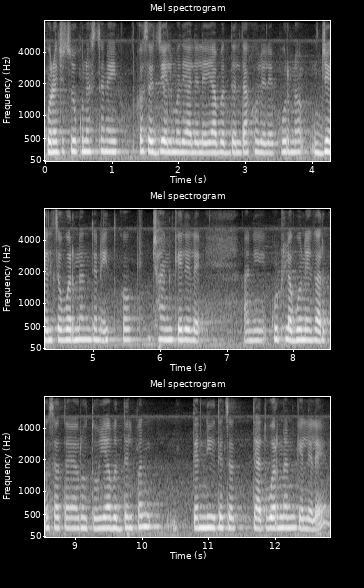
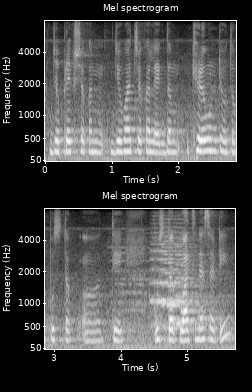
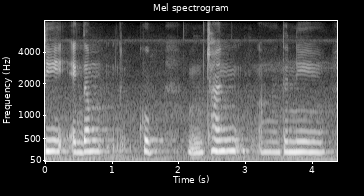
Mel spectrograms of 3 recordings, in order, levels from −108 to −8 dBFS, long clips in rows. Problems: none marked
